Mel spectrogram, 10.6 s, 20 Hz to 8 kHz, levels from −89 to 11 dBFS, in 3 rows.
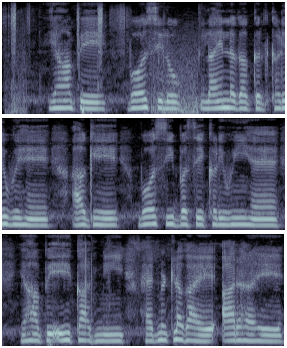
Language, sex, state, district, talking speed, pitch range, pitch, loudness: Hindi, female, Uttar Pradesh, Hamirpur, 145 wpm, 165-185 Hz, 175 Hz, -21 LUFS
